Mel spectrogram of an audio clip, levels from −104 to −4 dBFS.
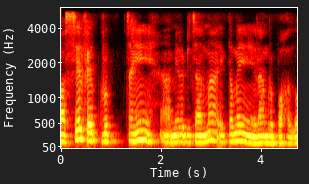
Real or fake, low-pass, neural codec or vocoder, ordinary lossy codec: real; 5.4 kHz; none; none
